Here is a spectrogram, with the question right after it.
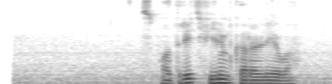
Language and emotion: Russian, neutral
